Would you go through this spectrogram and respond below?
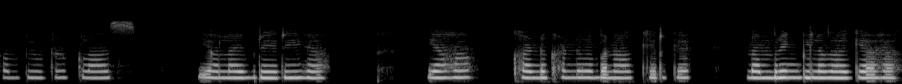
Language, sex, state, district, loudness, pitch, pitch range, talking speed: Hindi, female, Bihar, Gopalganj, -24 LUFS, 305 Hz, 300-315 Hz, 105 wpm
